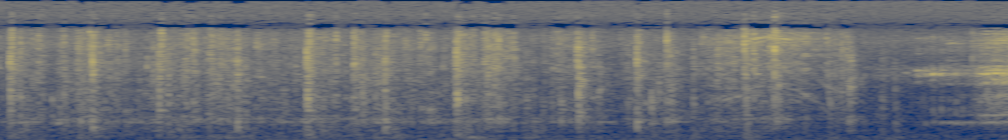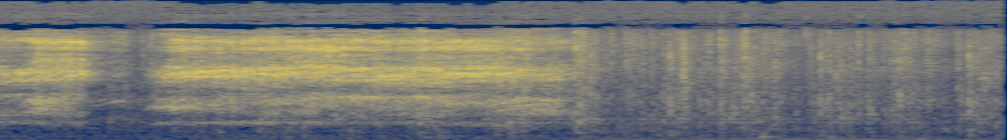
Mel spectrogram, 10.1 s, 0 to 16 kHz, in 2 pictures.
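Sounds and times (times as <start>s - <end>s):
electronic dinosaur call: 4.6s - 7.9s.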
